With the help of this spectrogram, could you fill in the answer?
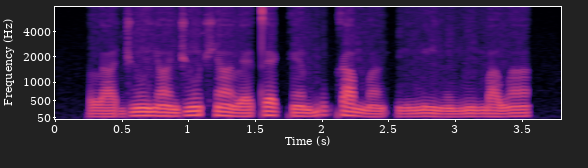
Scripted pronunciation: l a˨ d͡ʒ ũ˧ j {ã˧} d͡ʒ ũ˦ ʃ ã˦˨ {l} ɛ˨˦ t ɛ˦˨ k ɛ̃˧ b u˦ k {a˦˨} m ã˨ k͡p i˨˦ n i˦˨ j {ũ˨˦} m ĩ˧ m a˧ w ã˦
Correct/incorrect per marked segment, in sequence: correct, correct, correct, incorrect

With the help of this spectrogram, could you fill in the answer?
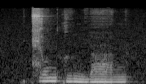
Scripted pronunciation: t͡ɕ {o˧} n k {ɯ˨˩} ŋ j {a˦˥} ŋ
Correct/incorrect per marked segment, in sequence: incorrect, correct, incorrect

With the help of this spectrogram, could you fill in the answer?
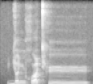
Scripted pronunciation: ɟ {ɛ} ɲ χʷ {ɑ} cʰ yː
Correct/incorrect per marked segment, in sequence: incorrect, correct

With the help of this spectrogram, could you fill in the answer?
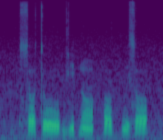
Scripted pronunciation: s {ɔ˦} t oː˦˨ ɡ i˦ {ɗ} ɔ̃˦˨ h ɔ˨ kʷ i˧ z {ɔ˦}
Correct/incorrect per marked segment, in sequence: incorrect, correct, incorrect

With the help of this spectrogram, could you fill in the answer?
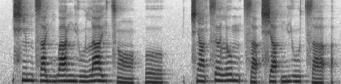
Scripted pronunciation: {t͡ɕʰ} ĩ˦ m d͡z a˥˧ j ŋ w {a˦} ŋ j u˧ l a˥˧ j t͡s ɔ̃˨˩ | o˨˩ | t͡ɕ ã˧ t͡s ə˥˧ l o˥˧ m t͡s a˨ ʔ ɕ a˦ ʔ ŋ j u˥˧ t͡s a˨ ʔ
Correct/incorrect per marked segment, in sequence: incorrect, correct

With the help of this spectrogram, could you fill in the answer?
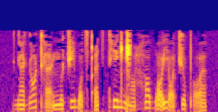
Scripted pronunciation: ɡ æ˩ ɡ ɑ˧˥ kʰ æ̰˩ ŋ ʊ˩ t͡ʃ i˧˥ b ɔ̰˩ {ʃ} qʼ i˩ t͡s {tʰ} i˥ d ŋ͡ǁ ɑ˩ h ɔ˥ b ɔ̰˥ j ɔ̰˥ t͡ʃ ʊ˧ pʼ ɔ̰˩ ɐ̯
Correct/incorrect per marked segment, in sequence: incorrect, correct

